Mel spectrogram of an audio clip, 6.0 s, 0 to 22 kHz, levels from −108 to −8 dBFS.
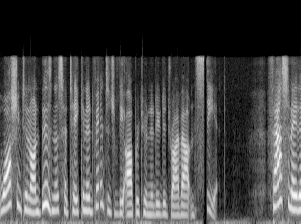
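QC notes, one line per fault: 1.98–2.01 s and 4.08–4.20 s, packet loss on an ADPCM call: two hard-edged silent holes, the first about 20 ms and the second about 60 ms, consistent with roughly one and then three lost packets. When the speech resumes after each gap, it briefly comes back with slight distortion. The missing packets were replaced with silence, which threw the decoder's adaptive predictor and step size out of step with the sender's until they re-converged over the next few tens of milliseconds. The hiss in the upper band of the G.722 wideband coding, running at 64 kbit/s, is faint throughout.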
